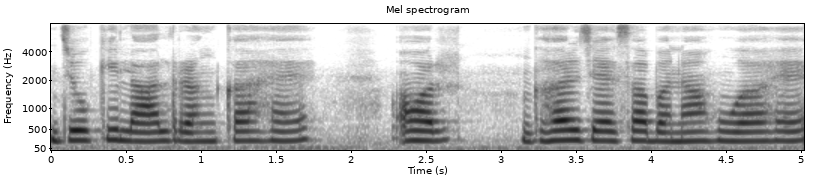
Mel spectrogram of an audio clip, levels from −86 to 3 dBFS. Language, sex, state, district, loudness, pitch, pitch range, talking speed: Hindi, female, Bihar, Vaishali, -15 LUFS, 225 Hz, 220-235 Hz, 145 wpm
